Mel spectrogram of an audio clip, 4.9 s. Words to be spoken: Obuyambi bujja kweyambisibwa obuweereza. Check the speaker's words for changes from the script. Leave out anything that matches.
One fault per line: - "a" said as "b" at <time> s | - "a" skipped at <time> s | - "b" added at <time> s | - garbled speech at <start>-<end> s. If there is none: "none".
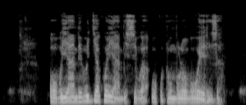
- "okutumbula" added at 3.1 s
